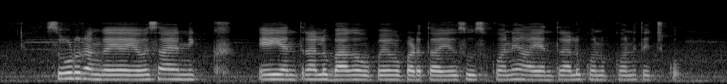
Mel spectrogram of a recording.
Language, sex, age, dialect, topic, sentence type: Telugu, female, 25-30, Telangana, agriculture, statement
